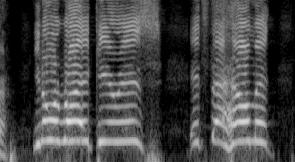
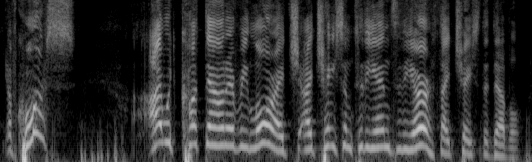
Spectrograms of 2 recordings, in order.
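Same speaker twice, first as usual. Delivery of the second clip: lightly voiced young man; 4 semitones lower, 10 dB quieter than usual. Voicing young man replying.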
